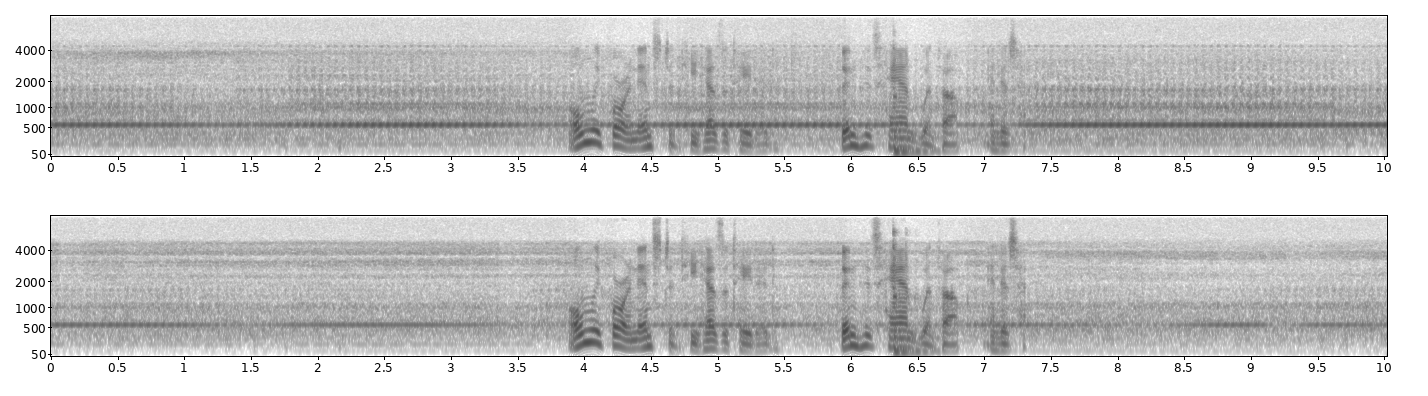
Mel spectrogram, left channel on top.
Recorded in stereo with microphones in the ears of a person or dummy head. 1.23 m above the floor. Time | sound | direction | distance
3.9 | a man speaking | 70° right (ahead or behind) | ?
6.3 | a thud | 80° right | ?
